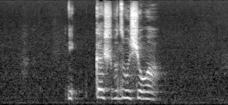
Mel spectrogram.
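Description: A young woman speaks in an upset, pleading voice.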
